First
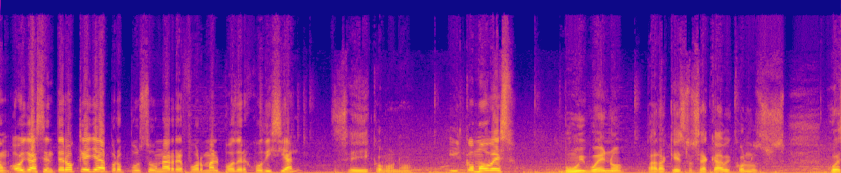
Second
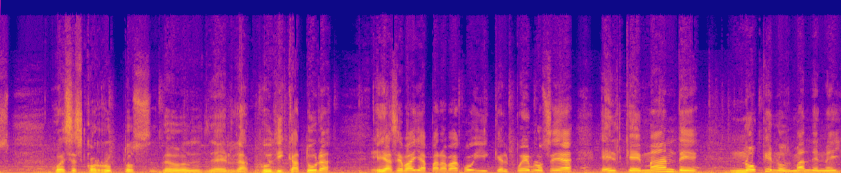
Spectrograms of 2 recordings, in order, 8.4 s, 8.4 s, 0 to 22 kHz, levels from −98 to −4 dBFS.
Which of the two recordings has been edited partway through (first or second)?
second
